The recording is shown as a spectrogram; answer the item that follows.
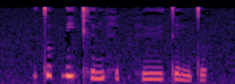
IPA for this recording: t̪ʊ˥k̚e˥jkʰɪ˨˥ŋhɪ˨k̚ hyː˨t̪ɪ˨˩ŋt̪ʊ˨k̚

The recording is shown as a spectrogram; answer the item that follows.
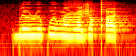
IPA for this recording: bɛə̯ɹəpɤə̯ βãɣaʒɛ qʼɛ

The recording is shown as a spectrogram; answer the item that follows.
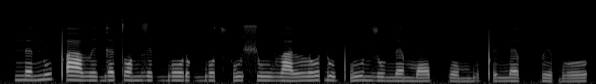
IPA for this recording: nɛn̪u pʼaveɡɛt̪ɔ nzɪɡ͡bo ɾʊɡ͡bot͡sʼuʃu valːʊ ɗupʼu nzun̪ɛmɔpːo mbʊpʼɪŋɛpːɪ ɓʊ

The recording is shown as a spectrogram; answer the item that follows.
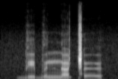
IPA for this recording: be˦bə˦nːa˦ ǁɜ˨

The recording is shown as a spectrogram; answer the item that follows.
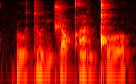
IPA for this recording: ɽu˩˧tu˦˨nd͡ʒo˨˥qʼĩ˦˨ ǃʼo˨˥

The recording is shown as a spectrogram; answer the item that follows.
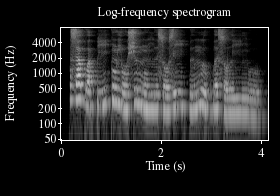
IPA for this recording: za˦ɡʷa˨k͡piː˨˦ kũ˧jo˨ʃɨ˧mũ˨ ŋɨ˨so˨ziː˧ k͡pɨ˨˦mlu˨ɡ͡bə˧so˨ liː˨ŋu˨

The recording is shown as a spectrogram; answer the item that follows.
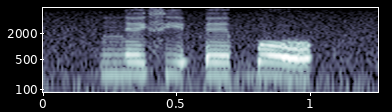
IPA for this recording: nefʲeʔe ɓo

